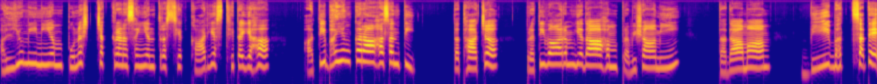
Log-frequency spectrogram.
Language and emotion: Sanskrit, disgusted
